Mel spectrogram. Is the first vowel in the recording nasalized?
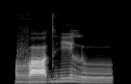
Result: no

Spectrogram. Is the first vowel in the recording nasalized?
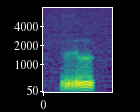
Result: no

